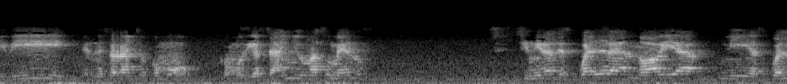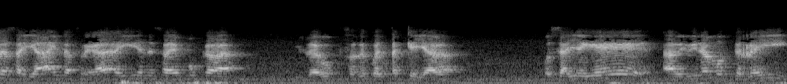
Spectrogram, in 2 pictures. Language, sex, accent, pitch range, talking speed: Spanish, male, Mexican, 125-155 Hz, 165 wpm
